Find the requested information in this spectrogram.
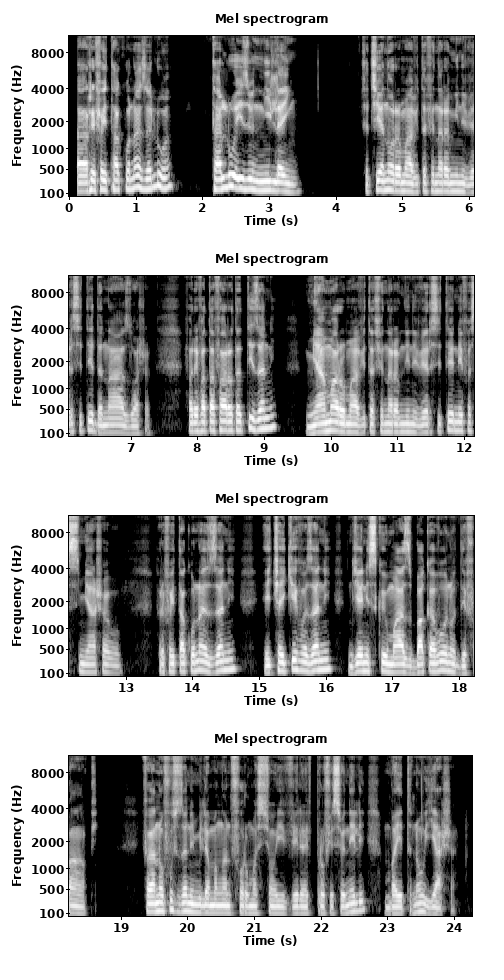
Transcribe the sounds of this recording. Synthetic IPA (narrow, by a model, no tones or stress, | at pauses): ɾefait̪akanazaluã | t̪aluaizewnilajɲi | saʈ͡ʂianoɾamavit̪əfenaɾamnuniveɾsit̪ed̪anaazuaʃə̰ | faɾefət̪afaɾat̪at̪izani | miamaɾomavit̪əfenaɾaminuniveɾsit̪enefəsimiaʃavo | faɾefait̪akunazizani | et͡ʃajkefəzani | ɳɖ͡ʐeanisi̥kʲewmaazibakavoanod̪efaãpi̥ | faːnofus̬uzanimiləmaŋanufɔrmasjɔ̃ivelfprofesjonelimbaet̪inawiaʃə̰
